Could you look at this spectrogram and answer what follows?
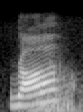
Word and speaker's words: raw: Raw law. Ra. Ra. Law. La. Good. And Ra la. good. And how is this W pronounced? We don't pronounce. Yeah, it's almost like it's not there.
